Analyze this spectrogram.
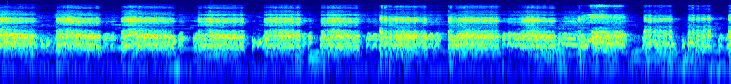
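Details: White-breasted waterhen calls played to lure birds: loud, harsh, nasal notes repeated about one and a half times per second in a steady series, each note roughly half a second long, with no other clear sounds.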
